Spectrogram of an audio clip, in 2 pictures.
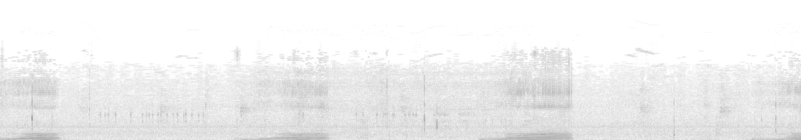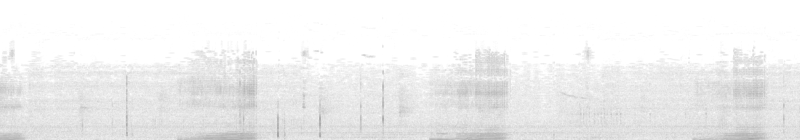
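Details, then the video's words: Loud snoring from a sleeping pet cat, a steady run of seven low, buzzy, harmonic-rich breaths, each about a second long and repeated roughly every three seconds, with faint clicks and a quiet background hum. "Snoring cat"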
